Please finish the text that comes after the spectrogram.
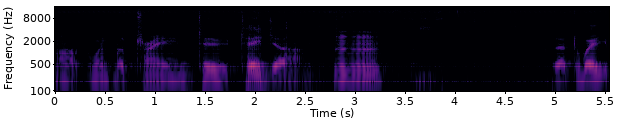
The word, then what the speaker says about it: Daejeon: From Busan, I went by train to Daejeon. Is that the way you pronounce that?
